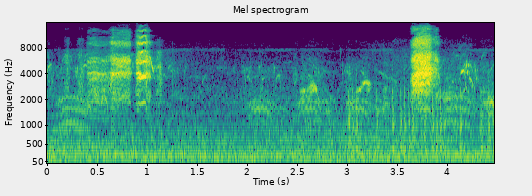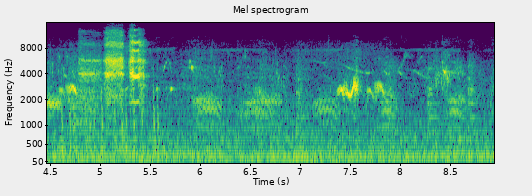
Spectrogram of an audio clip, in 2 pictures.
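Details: Black drongo giving a strange call: harsh, broadband rasping notes mixed with short squeaky whistles and chirps, uneven bursts spread through the stretch, other faint bird notes behind.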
